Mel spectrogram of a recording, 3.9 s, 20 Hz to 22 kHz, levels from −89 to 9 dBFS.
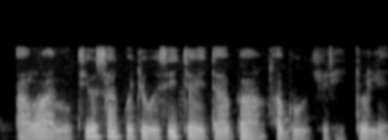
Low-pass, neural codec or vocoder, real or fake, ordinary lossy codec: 5.4 kHz; none; real; none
